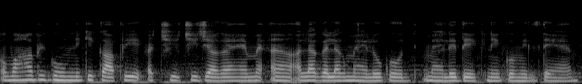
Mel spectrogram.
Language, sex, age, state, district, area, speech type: Hindi, female, 30-45, Madhya Pradesh, Jabalpur, urban, spontaneous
